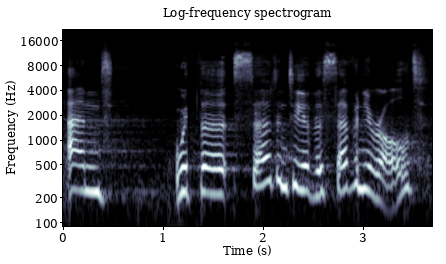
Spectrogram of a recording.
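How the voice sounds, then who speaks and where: A woman, a panel guest telling her story in an eager, animated way. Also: a little high, unhurried, very noisy. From Malawi, then Australia. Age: 20s. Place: large hall with a live audience. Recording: reverberant hall.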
